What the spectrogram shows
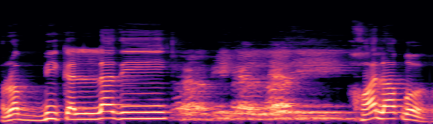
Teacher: وقف میں قاف سائلنٹ ہوگا تو قاف جب سائلنٹ ہوا تو قلقلہ آ گیا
